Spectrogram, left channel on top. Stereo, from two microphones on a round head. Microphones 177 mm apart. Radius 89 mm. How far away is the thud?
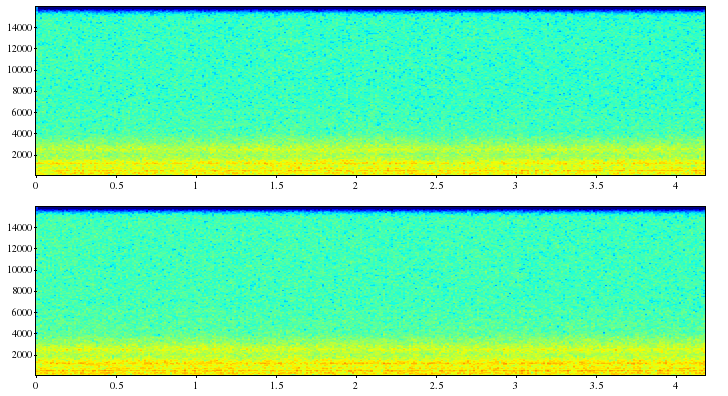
No thud in this recording.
